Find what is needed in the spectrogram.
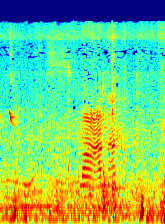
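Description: Wind buffeting the microphone outdoors, making a steady low rumble, with a brief voice about a second in.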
